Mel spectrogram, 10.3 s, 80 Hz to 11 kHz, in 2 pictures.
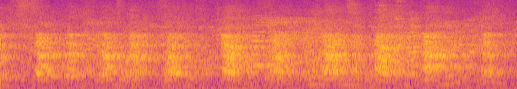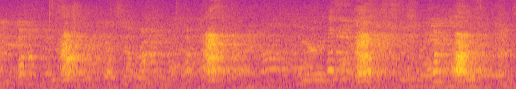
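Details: American Staffordshire Terrier at an AKC agility trial held by the Staffordshire Terrier Club of America at Dog Gone Fun Agility in Spring, Texas, June 13–14, 2015; sharp harmonic barks repeat about once a second while a handler calls encouragement.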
